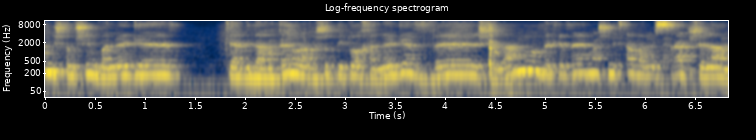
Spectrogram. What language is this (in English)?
Hebrew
